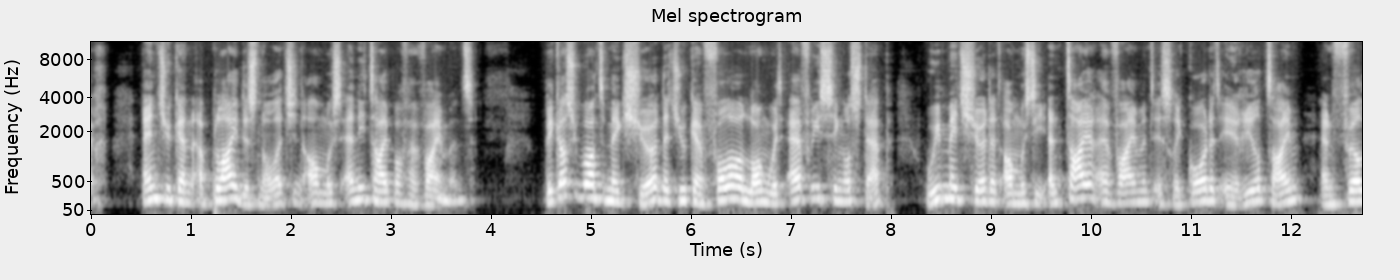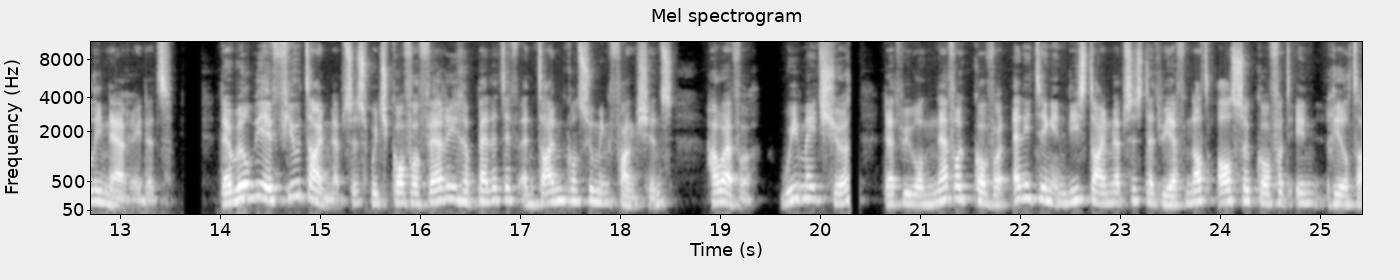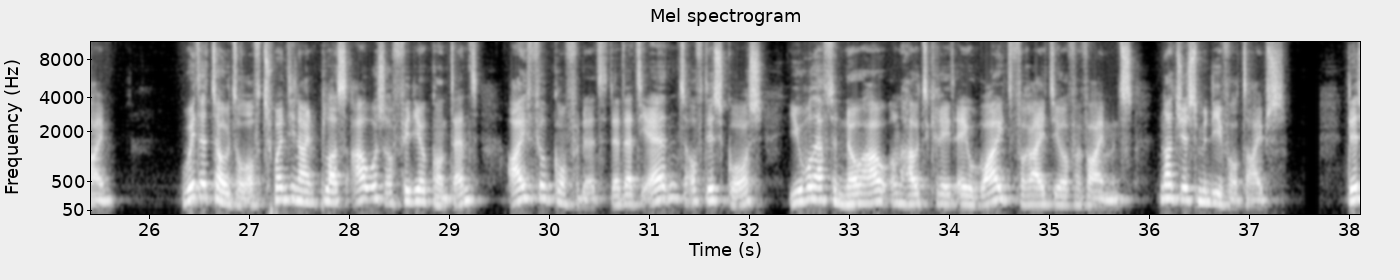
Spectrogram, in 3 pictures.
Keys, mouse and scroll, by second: 0.5 Delete, 0.9 double click, 1.0 middle click, 1.2 Delete, 1.4 double click, 1.7 Delete, 2.0 middle click, 2.4 Delete, 2.8 middle click, 3.9 Delete, 4.5 alt+middle click, 5.4 Delete, 6.3 shift+click, 6.4 scroll down 1, 6.5 middle click, 7.0 alt+e, 7.4 right click, 9.4 middle click, 9.7 alt+middle click, 9.8 scroll up 1, 9.9 middle click, 10.2 alt+middle click, 11.2 right click, 11.5 scroll up 1, 11.9 scroll down 1, 12.3 middle click, 12.6-13.0 scroll up 2, 12.8 middle click, 13.6 scroll down 1.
